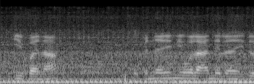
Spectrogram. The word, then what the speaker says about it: Ivana: Ivana parang Ivana allow pero ang pag-pronounce I na for example ng yung asawa mo or jowa mo jowa mo ' ba hinahanap na iba na iba na iba walay walay guys.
